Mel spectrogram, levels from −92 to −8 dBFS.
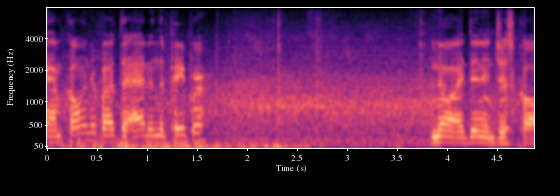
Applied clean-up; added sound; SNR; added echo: none; Boom; 18 dB; none.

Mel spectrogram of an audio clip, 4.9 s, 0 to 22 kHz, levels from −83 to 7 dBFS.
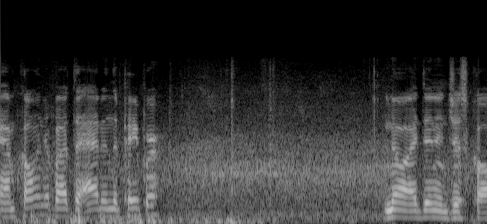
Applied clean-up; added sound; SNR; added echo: none; none; none; none.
